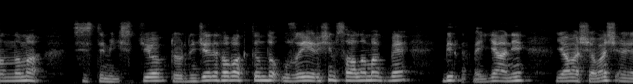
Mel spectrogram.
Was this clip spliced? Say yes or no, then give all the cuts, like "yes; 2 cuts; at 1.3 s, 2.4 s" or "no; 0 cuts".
yes; 2 cuts; at 1.2 s, 4.6 s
